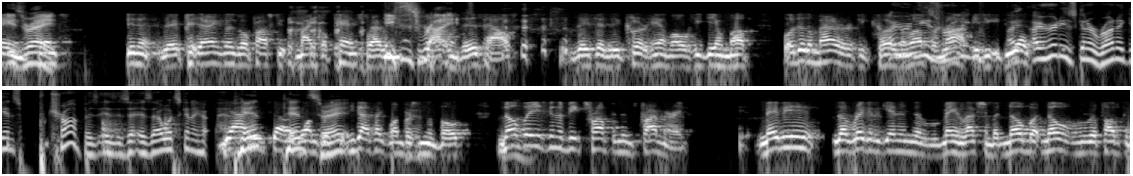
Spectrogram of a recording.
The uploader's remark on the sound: the recording of the call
